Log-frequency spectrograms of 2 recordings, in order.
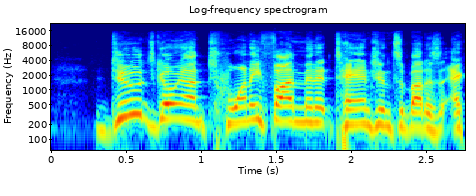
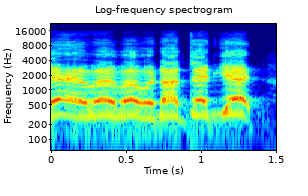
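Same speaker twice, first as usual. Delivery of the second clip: cheery shout; 9 semitones higher, 3 dB louder than usual. Retold or imitated. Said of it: "the man walked up and goes".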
